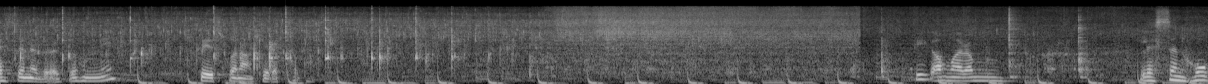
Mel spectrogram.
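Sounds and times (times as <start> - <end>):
paste sizzling in hot oil: 0.0 - 12.0
spatula scraping a pan: 10.1 - 11.0.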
